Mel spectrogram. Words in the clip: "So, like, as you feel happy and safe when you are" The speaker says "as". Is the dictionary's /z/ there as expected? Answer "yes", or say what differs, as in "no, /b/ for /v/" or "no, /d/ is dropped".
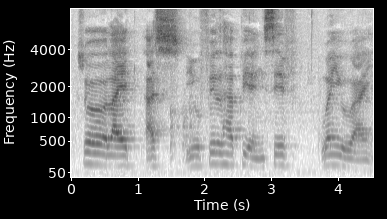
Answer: no, /s/ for /z/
